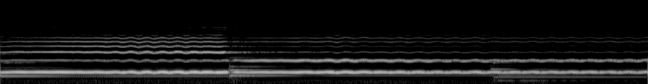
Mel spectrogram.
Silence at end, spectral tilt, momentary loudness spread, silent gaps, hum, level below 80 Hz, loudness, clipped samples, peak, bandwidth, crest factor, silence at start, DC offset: 0 s; -3 dB/octave; 9 LU; none; none; -78 dBFS; -25 LUFS; under 0.1%; -16 dBFS; 5.8 kHz; 10 dB; 0 s; under 0.1%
